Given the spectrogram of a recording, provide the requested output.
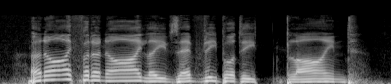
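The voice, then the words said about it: Bad imitation of another person's accent. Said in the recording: “I'm going to do it in his accent. It's not racist. I'm just doing it in Gandhi's accent. ... your shit accent ... Sounded like Thomas the Tank Engine.”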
